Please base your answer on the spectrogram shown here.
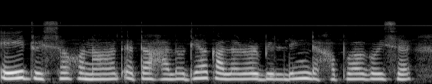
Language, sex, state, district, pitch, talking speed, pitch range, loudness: Assamese, female, Assam, Kamrup Metropolitan, 250 Hz, 125 wpm, 245-270 Hz, -17 LUFS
